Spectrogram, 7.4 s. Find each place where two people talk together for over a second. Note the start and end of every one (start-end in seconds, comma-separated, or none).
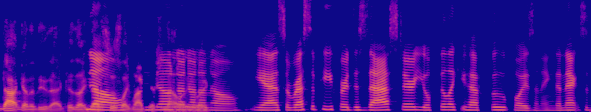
1.1-2.6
